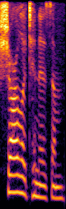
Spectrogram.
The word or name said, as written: charlatanism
